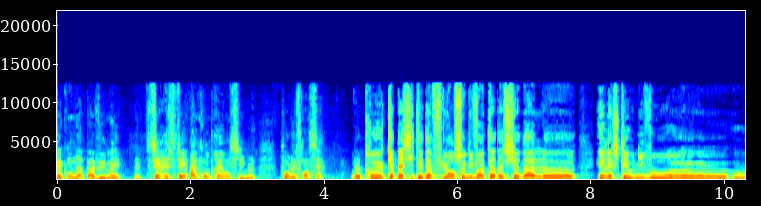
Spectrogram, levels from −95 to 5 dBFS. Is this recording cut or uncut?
uncut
